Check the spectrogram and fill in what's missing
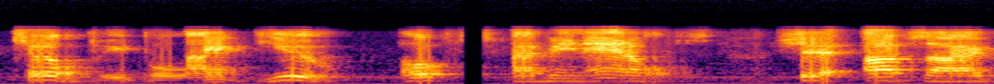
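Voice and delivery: fake-apologize with a sneer; mock apology. Sarcastic backpedal aimed at the stalker, mock apology. Mock correction after threat.

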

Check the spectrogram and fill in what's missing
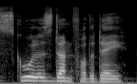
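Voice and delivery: normal talking voice

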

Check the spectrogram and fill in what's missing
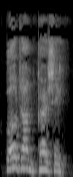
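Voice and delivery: high-pitched cheering; driver's mild shout. A narrator's reading. Driver cheers Percy on mid-race, mild shout. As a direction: praise him high, without full volume. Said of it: "shouted the driver".

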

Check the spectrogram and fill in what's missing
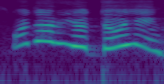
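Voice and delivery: sharp, high and loud; mock scolding. Player scolding villagers for bothering the dog, sharp and loud. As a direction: scold them like naughty kids.

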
